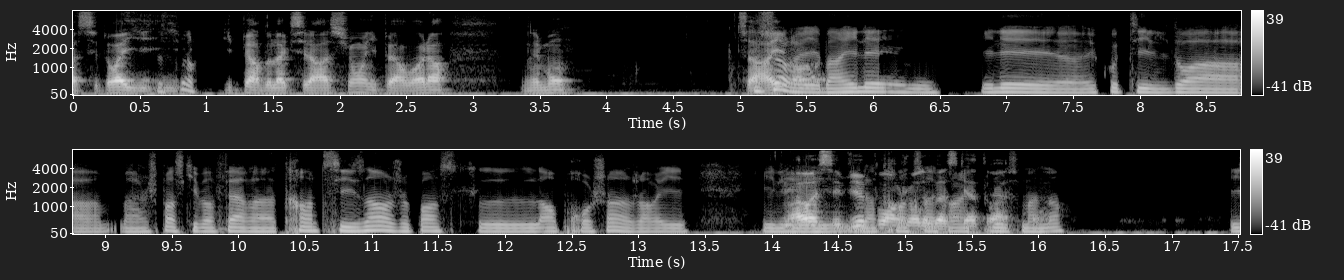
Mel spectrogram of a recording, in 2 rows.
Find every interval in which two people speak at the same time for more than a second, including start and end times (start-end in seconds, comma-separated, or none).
14.1-15.8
